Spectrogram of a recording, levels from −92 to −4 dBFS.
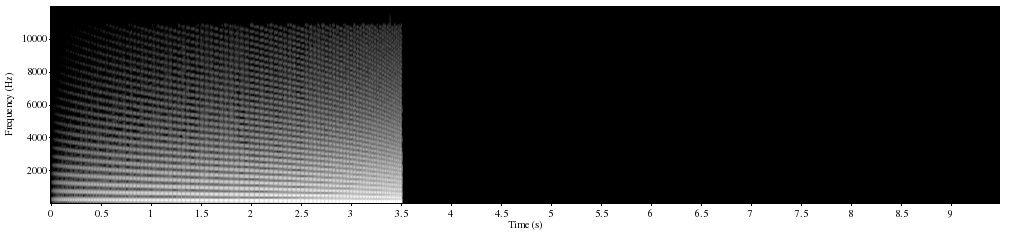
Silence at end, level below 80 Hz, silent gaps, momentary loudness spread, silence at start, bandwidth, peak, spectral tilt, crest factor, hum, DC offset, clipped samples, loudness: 6 s; -42 dBFS; none; 15 LU; 0.15 s; 6.6 kHz; 0 dBFS; -9.5 dB/octave; 14 dB; none; under 0.1%; under 0.1%; -9 LUFS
